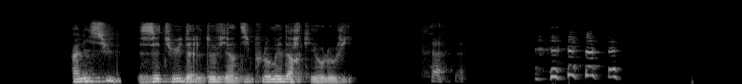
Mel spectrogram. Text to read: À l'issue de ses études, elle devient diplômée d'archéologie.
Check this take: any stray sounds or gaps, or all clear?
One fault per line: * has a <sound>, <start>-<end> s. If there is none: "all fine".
* has a laugh, 4.2-4.7 s
* has a laugh, 5.3-6.2 s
